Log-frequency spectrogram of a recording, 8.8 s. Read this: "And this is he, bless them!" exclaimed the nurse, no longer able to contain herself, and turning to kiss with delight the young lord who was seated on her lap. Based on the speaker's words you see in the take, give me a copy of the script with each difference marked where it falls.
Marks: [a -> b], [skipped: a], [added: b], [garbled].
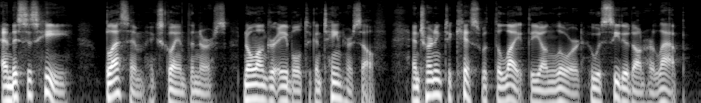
"And this is he, bless [them!" -> him] exclaimed the nurse, no longer able to contain herself, and turning to kiss with delight the young lord who was seated on her lap.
